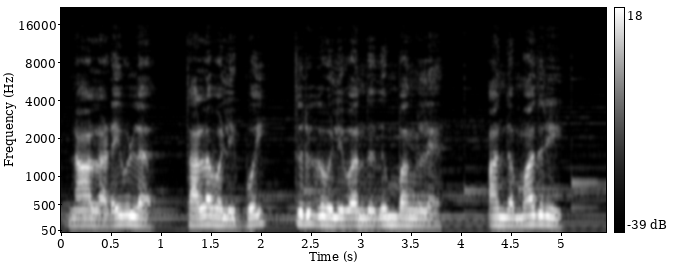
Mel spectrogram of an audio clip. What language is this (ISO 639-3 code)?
tam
